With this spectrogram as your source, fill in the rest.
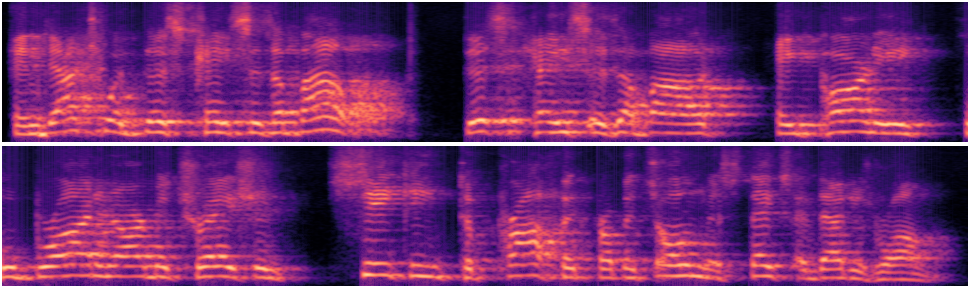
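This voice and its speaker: Male law lecturer, high-pitched, direct and repetitive coaching style; roomy, slightly muffled recording. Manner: varies pace, slowing sharply for emphasis. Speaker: law lecturer coaching moot court students.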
